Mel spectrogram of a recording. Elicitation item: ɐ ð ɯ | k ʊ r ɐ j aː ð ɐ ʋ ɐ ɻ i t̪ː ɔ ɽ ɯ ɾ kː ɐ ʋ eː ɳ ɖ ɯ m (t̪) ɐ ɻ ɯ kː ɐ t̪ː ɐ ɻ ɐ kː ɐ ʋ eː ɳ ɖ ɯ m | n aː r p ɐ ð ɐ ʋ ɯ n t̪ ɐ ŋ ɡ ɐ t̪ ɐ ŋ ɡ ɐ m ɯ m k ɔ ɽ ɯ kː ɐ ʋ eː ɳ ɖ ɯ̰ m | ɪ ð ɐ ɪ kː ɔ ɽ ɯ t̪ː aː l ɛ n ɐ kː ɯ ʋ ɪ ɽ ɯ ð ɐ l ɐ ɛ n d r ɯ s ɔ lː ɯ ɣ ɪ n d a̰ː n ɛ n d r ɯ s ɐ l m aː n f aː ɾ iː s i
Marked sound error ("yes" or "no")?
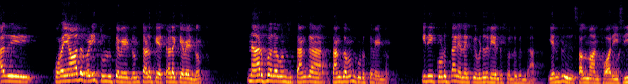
no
